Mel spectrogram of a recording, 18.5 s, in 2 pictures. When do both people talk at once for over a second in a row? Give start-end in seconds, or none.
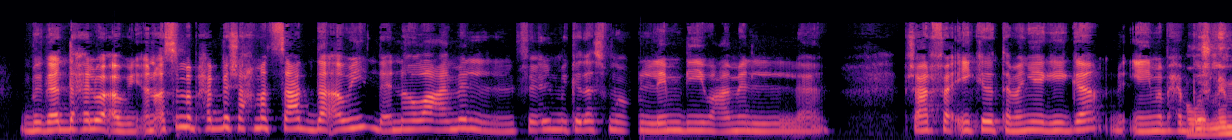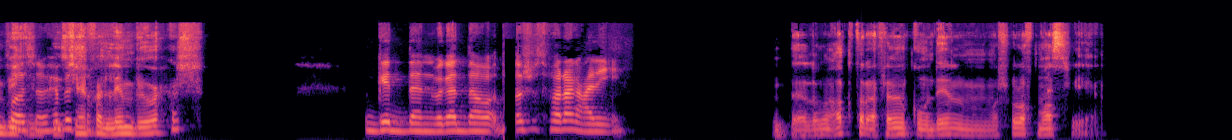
8.9-10.1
